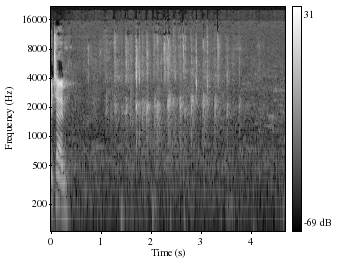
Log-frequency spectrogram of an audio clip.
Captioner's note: audience applauding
